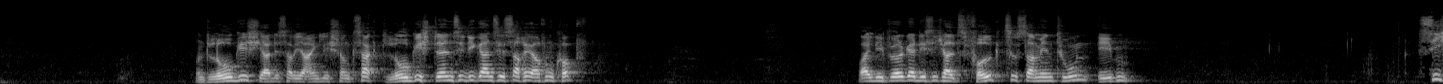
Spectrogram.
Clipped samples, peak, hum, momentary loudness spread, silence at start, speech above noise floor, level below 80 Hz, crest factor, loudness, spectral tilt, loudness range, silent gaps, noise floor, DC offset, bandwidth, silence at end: under 0.1%; -6 dBFS; none; 10 LU; 1.95 s; 45 dB; -72 dBFS; 18 dB; -21 LUFS; -5.5 dB/octave; 10 LU; none; -65 dBFS; under 0.1%; 11 kHz; 0 s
